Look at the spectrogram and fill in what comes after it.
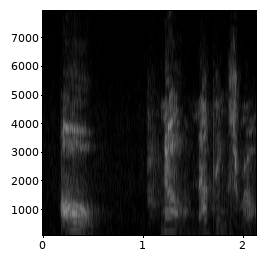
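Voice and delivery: hushed, very quiet whisper. [name] answering a question while trying not to wake Joe, whispering. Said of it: "you don't have to whisper".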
